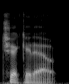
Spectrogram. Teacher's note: the letter T sound at the end of the word, it glues directly onto the beginning vowel sound of the word out. Everything hooks together, so the speaker doesn't have to stop their breath. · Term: vocal glue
